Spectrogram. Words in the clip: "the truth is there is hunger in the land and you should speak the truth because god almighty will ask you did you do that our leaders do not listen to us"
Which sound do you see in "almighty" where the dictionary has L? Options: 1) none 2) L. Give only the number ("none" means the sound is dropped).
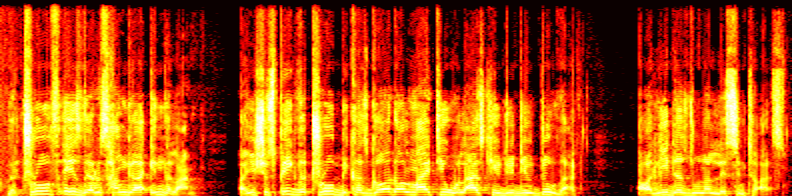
2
